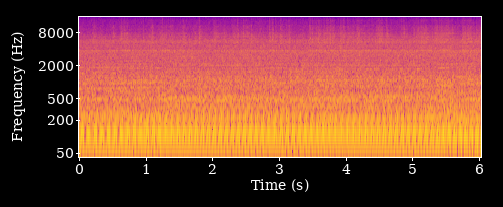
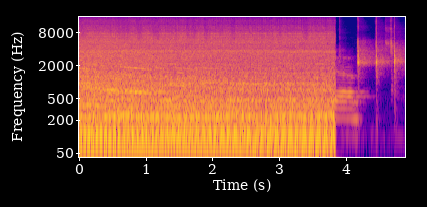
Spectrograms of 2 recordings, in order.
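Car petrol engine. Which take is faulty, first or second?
second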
